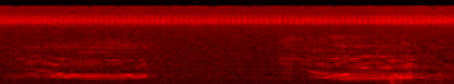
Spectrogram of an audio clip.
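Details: Red deer roaring in the rut on a mountain alpine pasture in September or October; two separate moaning bellows about two seconds apart, each dipping then rising, somewhat distant, with a constant high hiss behind.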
